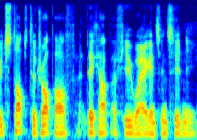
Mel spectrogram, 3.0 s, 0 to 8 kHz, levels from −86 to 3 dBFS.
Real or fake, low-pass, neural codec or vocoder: real; 7.2 kHz; none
